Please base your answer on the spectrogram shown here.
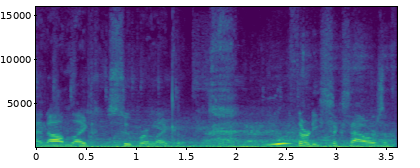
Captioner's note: sighs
